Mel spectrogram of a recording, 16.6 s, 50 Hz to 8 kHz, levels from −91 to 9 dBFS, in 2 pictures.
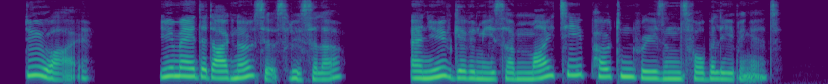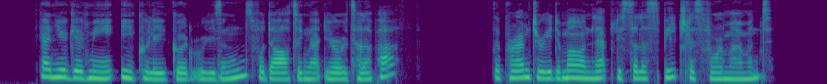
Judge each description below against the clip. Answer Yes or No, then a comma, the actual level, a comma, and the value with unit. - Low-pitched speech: No, high, 200 Hz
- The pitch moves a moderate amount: Yes, average, 3.8 semitones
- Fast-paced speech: No, average, 145 wpm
